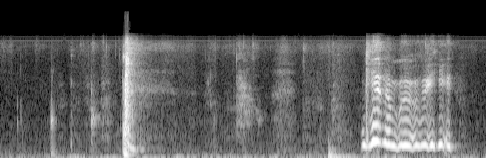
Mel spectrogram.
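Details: Pet dog straining to grab his toy, giving a short rising whine of about a second near the end, preceded by a sharp snort or sneeze and scattered indoor clatter and faint voices.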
